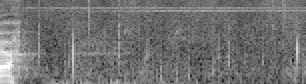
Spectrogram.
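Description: Footsteps on a dirt footpath through scrub: a few faint, irregular scuffs and ticks of feet on the trail.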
